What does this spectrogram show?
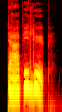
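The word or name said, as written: DERBYLØB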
